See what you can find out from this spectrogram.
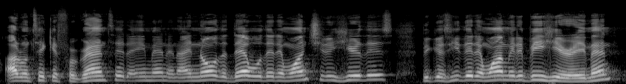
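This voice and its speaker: A man with a Spanish accent preaching a sermon, tacking an amen onto nearly every phrase and rising into loud fervent bursts. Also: high voice, a little fast, clean tone. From Southern California. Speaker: pastor.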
